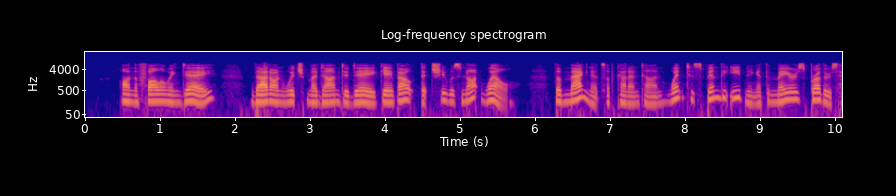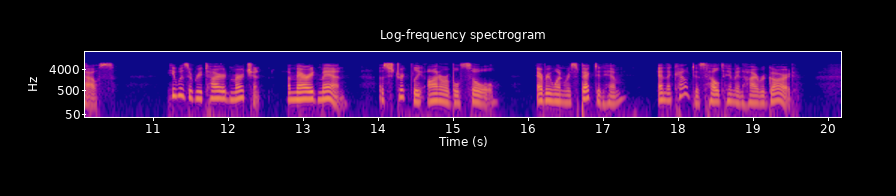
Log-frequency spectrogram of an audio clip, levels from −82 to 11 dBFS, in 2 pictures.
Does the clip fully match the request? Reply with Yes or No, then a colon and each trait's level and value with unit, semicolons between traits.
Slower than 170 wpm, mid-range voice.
Yes: average, 160 wpm; medium, 175 Hz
